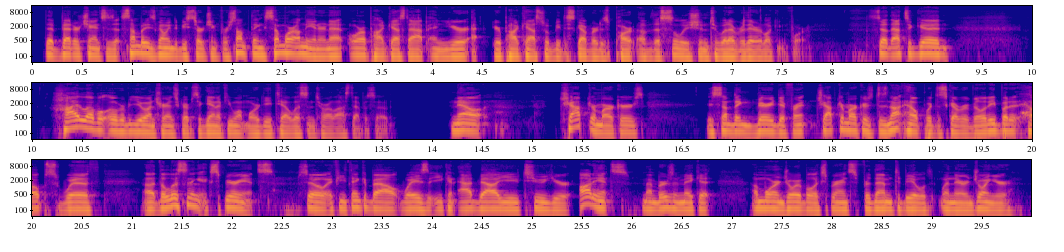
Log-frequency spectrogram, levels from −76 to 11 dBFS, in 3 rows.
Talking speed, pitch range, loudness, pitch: 220 wpm, 100-120 Hz, -19 LUFS, 110 Hz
